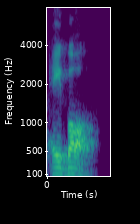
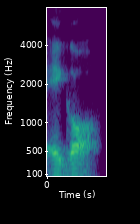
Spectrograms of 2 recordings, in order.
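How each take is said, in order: First: It is said the Carnegie way, with b. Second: It is said the Anadarko way, with g.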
